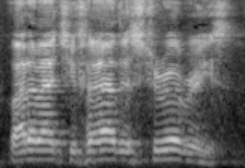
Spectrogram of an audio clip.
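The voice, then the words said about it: Northern New England accent. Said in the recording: “Maine and Upper New Hampshire and that accent”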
